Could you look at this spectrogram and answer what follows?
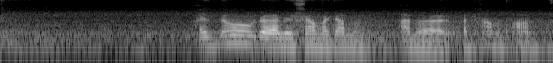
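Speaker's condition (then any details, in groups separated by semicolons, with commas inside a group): Parkinson's; speech impediment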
